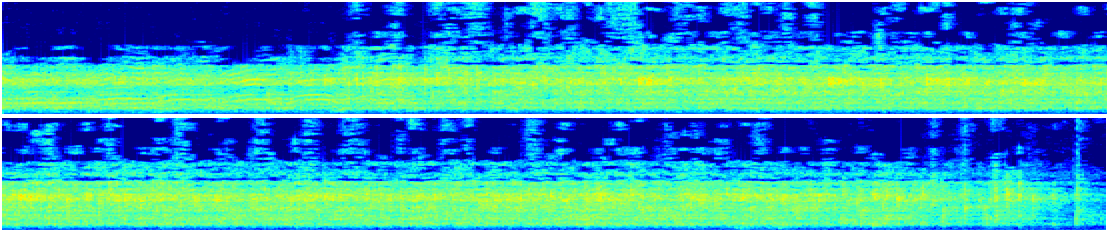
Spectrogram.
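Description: Studio audience laughing and applauding at a punchline, a steady wash of sound that eases off near the end.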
